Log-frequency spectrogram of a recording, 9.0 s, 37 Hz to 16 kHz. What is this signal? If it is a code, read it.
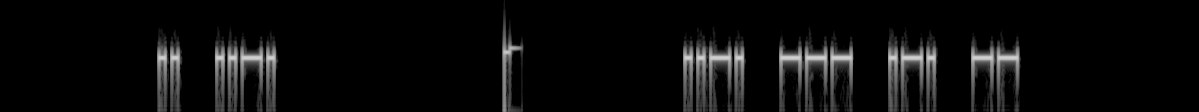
Morse code, heard as a keyed tone, about 25 wpm, spaced as for 18 wpm, 700 Hz. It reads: IF FORM
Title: 2x Character Spacing - Top 200 Words - 25wpm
